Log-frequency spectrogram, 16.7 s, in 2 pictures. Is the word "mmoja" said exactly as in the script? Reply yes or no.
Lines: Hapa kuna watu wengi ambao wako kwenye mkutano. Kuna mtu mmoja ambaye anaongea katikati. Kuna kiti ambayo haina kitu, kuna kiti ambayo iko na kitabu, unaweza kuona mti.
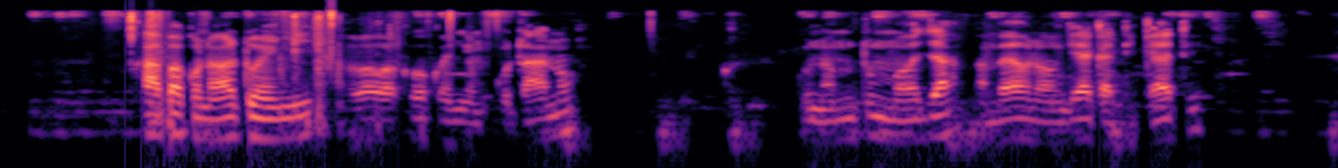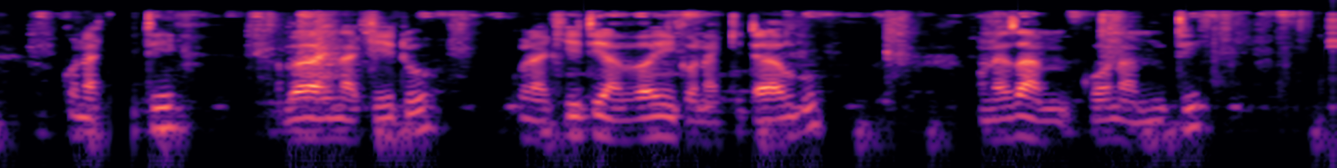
yes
